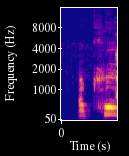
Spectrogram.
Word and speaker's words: Akugyo: The Aku, how do you pronounce that? Akuguyu, Guyo. I'm not entirely sure. – Akugyo, Akugyo. – Akugyo. Akugyo, got it.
